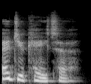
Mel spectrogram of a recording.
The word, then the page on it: educator: British English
